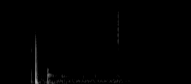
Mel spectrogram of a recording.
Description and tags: sounds of an ending vinyl record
